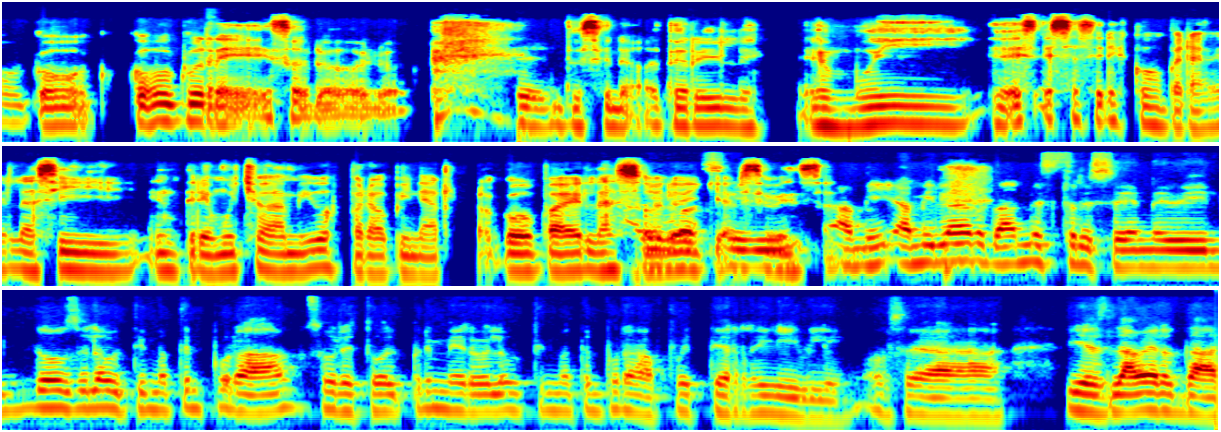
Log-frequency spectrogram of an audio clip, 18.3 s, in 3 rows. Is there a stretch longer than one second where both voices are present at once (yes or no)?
yes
